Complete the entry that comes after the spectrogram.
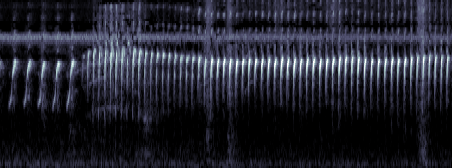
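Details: Canary singing: five quick downward-slurred notes, then a long, fast rolling trill of evenly repeated high notes that grows louder and holds steady to the end.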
